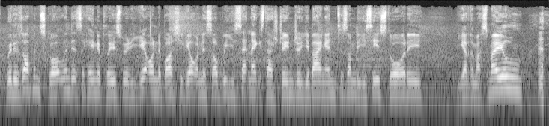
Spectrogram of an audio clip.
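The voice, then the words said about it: Scottish accent. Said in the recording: “You have a different accent too. ... You have a very different accent.”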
